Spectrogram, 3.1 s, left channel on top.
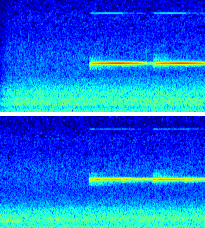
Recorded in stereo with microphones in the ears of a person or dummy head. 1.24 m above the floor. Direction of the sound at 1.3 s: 50° right (ahead or behind).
